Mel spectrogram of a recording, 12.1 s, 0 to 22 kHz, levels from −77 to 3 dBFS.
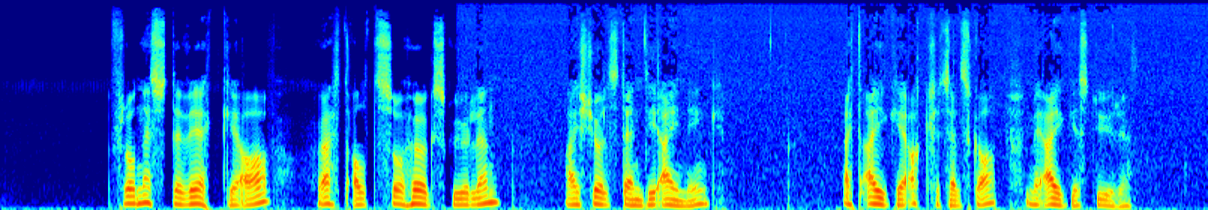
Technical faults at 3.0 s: none

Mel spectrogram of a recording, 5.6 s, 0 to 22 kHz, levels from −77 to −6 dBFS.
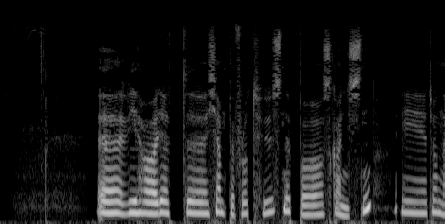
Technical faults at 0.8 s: AAC compression

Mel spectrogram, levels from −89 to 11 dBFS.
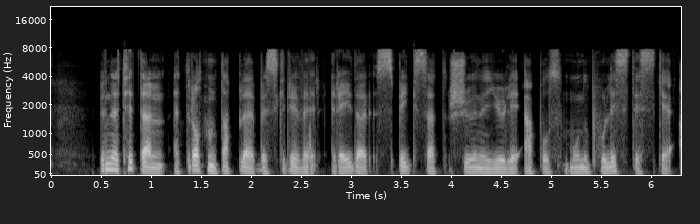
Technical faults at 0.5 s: unconcealed Bluetooth headset packet loss

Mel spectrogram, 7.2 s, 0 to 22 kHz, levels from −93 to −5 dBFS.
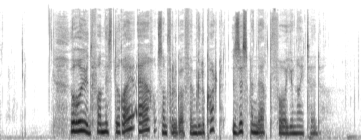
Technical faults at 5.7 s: generation loss

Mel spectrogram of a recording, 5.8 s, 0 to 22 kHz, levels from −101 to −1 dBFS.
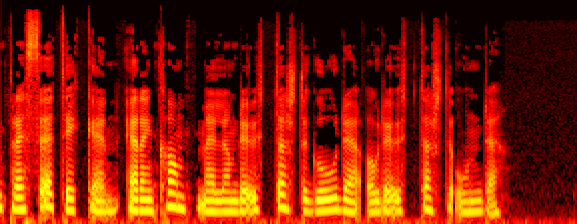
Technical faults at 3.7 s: none

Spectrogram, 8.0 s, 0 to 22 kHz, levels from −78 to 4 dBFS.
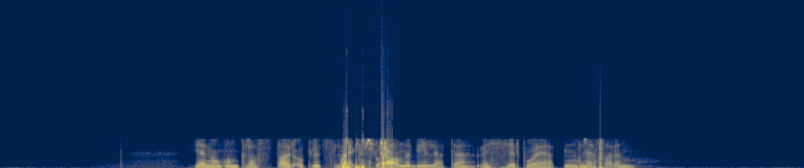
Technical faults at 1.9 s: GSM full-rate codec

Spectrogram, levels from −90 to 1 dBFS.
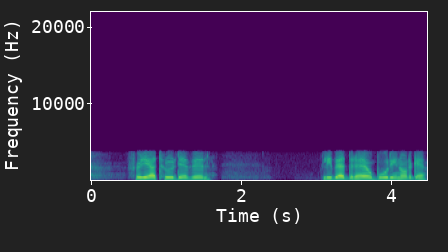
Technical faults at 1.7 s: none

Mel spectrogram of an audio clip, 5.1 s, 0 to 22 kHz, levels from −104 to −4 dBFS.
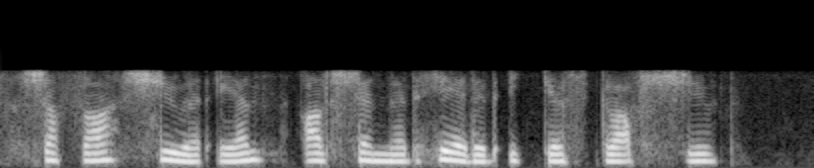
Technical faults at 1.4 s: AMR narrowband mobile codec

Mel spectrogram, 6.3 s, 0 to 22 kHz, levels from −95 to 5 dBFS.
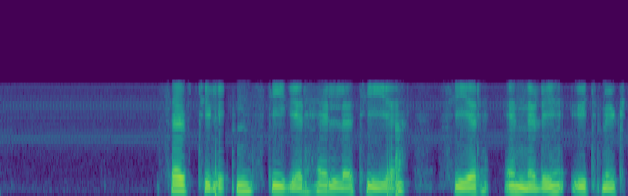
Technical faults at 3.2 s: timecode bleed

